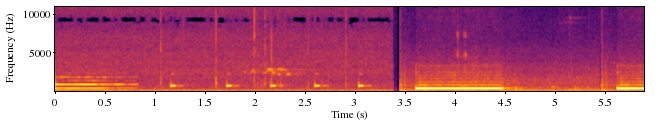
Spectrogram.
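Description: Mobile phone keypad beeps as a number is tapped in, five short beeps about half a second apart, then the ringback tone of the outgoing call: two steady one-second tones a second apart, ringing while the call connects.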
